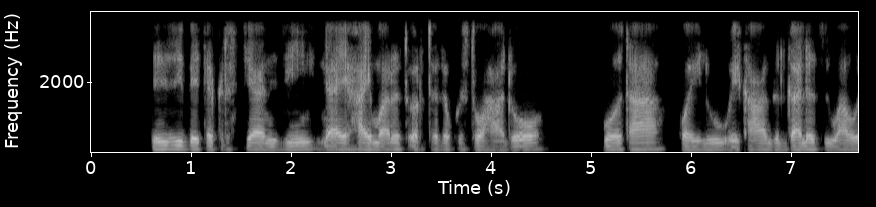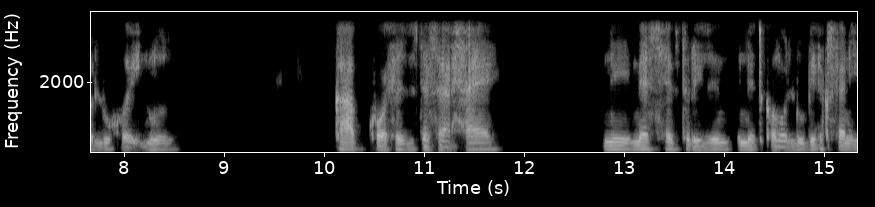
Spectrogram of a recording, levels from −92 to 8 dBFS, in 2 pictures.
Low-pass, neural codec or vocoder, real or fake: 3.6 kHz; codec, 16 kHz, 4.8 kbps, FACodec; fake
